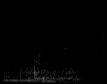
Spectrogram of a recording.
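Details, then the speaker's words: A tired dog, sleeping after a morning outing, gives a single low, rough snore lasting under a second, then goes quiet. "and sorry if you can hear my dog snoring Buster has been out shopping this morning so he's been meeting his public he's tired"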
